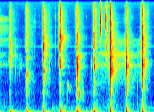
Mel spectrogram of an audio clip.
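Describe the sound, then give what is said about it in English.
A steady run of about nine sharp claps of two hands slapping together, evenly spaced at a brisk, quick tempo, moderately loud, with no voices. “What's wrong with a cup with that with that with that sweet sound of two hands slapping together?”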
